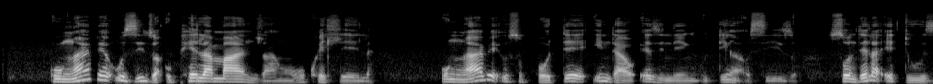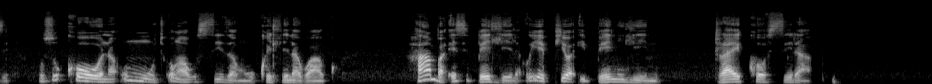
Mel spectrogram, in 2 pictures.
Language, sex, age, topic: North Ndebele, male, 36-49, health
